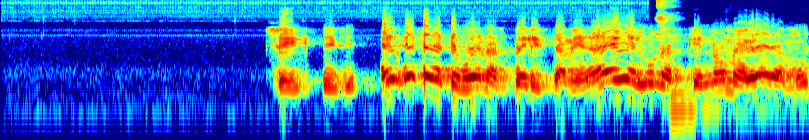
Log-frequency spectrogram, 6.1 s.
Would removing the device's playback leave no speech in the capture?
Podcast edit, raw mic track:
No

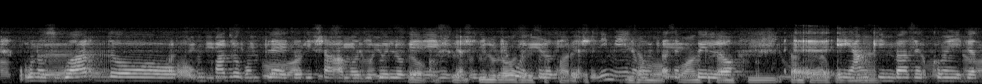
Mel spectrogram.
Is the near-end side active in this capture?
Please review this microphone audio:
Yes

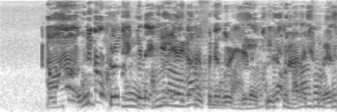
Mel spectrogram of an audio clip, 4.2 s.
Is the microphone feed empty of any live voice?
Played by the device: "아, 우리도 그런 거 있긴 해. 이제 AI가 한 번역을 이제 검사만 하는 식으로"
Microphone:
No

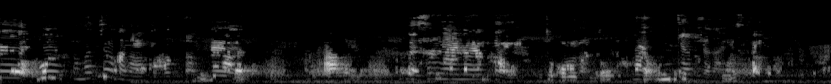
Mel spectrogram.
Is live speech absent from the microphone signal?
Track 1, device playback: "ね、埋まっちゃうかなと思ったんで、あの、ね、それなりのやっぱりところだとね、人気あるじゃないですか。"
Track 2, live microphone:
Yes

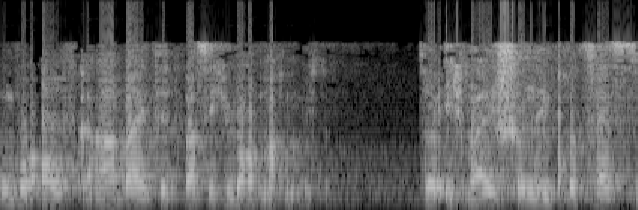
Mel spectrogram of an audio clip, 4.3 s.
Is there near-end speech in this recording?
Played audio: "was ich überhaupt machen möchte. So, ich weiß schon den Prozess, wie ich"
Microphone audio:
No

